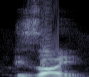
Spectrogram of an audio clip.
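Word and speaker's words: design: শব্দের শেষে অর্থাৎ কোনো ওয়ার্ডের শেষে আই জি এন থাকলে তার উচ্চারণ আইন হয়, আইন হয়। এক্ষেত্রে জি অনিচ্ছারিত থাকে, অর্থাৎ জি এর উচ্চারণ হয় না। যেমন ডিজাইন, ডিজাইন, ডিজাইন মানে কোনো নকশা বা আঁকা।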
